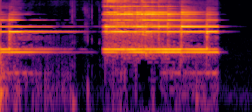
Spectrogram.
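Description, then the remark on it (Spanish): A small alarm rings: first a single bright tone fading out, then a loud, sustained metallic ringing for about two seconds that cuts off abruptly. No one speaks. “Perdón, una, pequeña alarma.”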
